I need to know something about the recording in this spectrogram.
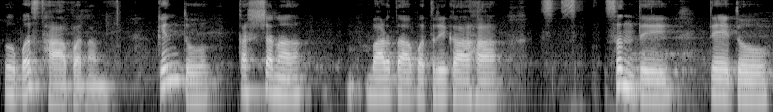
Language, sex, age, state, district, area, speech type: Sanskrit, male, 30-45, West Bengal, Dakshin Dinajpur, urban, spontaneous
